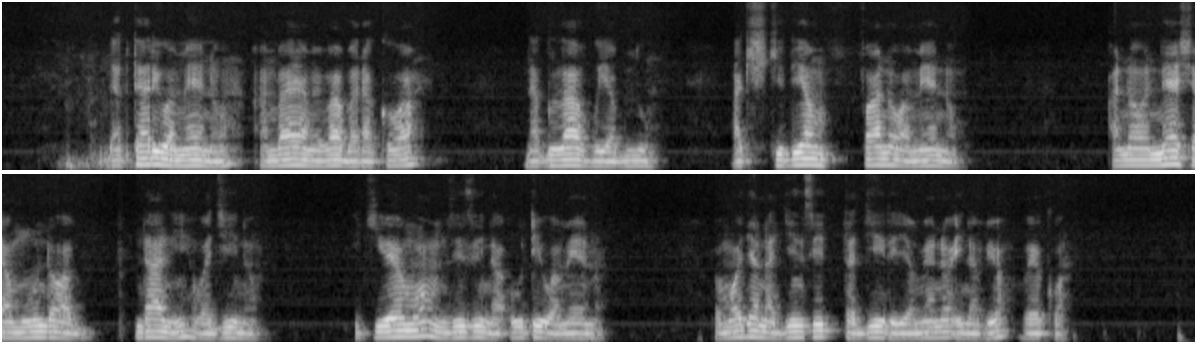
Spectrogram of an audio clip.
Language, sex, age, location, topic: Swahili, male, 18-24, Nairobi, health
